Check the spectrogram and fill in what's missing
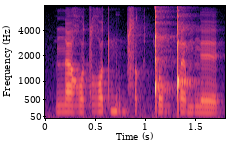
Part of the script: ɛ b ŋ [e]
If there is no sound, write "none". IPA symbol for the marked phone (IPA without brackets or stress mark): e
